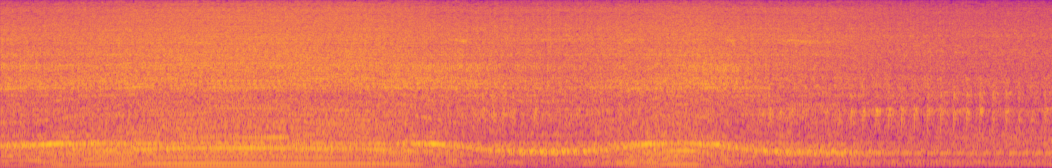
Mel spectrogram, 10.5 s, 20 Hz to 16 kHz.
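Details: 2007 Tucson 2.0 16v GLS, cold-start morning noise that goes away after about 10 km: light, fairly regular ticking about four per second that continues through throttle blips; top-end tick, mechanic suspects lifters (tuchos), unconfirmed.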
